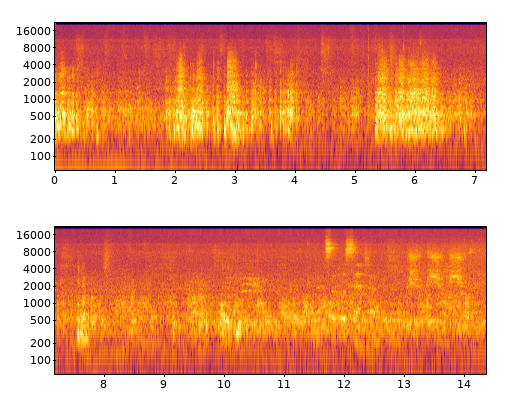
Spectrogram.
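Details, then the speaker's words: Normal fetal heartbeat on a handheld Doppler moved over a pregnant woman's belly: rapid whooshing pulses with static. Her legs are noted to be swollen. "So, but we heard the baby's heartbeat, and that's what we wanted to hear."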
